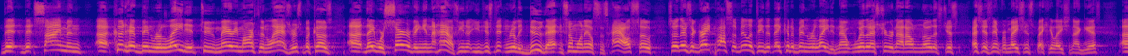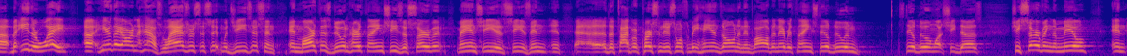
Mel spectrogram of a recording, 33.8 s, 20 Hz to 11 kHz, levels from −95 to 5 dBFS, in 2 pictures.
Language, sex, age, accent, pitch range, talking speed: English, male, 40-59, American, 205-245 Hz, 215 wpm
